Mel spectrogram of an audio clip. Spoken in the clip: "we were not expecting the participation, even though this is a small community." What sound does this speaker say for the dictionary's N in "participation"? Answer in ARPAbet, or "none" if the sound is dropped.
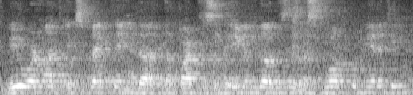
none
